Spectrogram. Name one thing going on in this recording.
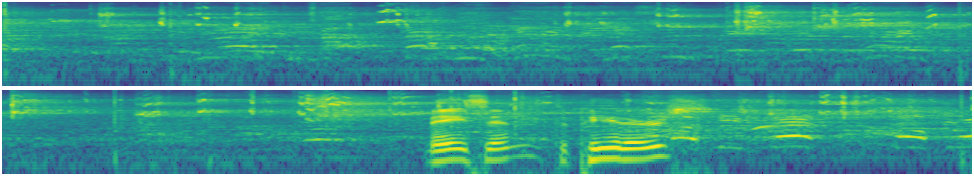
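A basketball bounces on the court with hollow thuds.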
